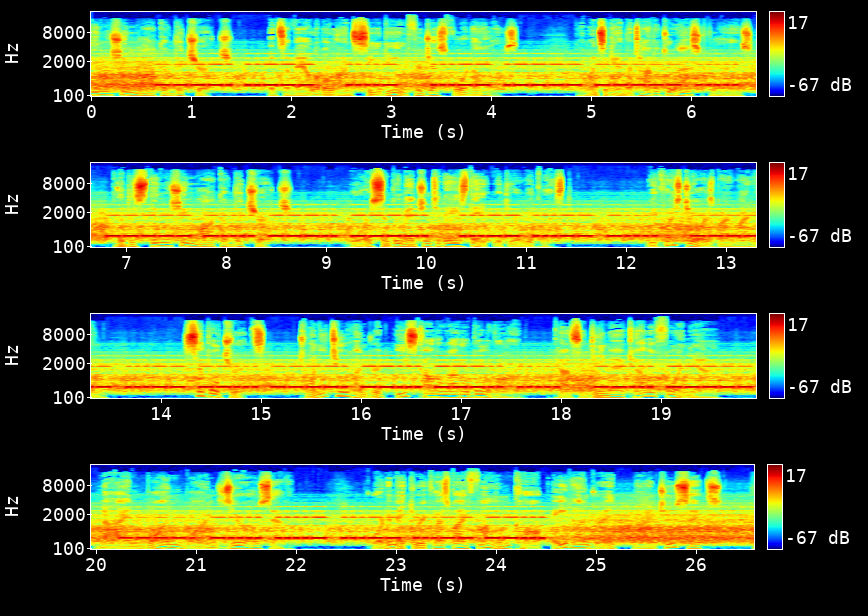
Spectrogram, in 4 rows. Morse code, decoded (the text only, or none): 92 4 3105 0689 336 0379785 70 964337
